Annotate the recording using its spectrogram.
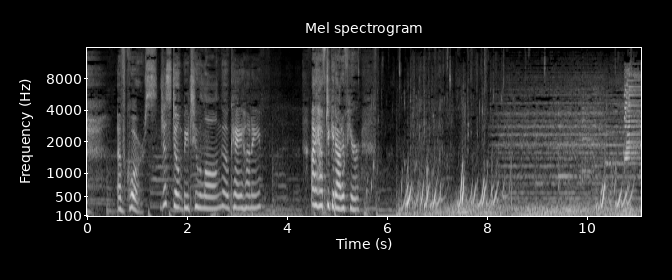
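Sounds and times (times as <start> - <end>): background music with low bass: 0.0 - 11.0
watery bloop sound effects: 5.6 - 8.7, 10.2 - 11.0.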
